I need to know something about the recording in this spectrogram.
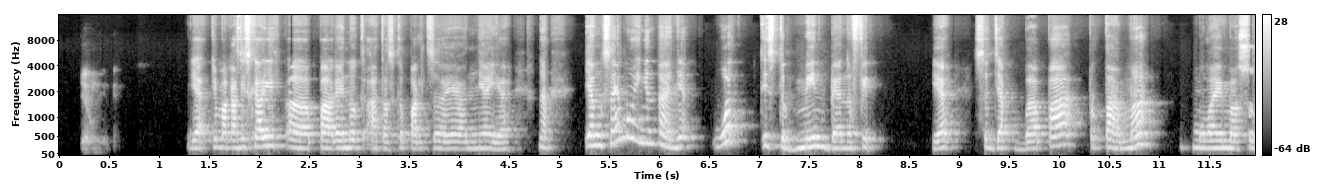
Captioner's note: non-english speech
